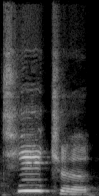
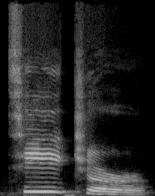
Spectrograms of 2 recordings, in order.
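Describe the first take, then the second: First: The final R sound is not pronounced. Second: The final R sound is clearly pronounced. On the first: "In standard British, do not pronounce the R" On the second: "In standard American, please pronounce the R"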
